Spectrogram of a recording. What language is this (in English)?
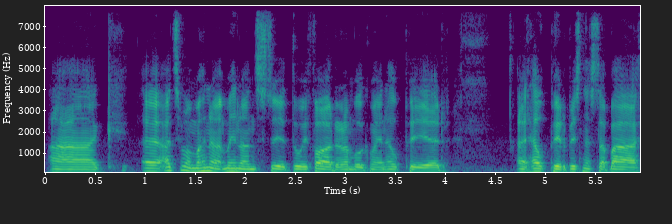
Welsh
